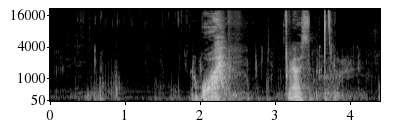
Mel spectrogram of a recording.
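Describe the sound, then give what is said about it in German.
A gulp of a drink taken during a tasting, with quiet slurping and swallowing noises followed by a couple of short breathy bursts. “Ja, ja, komm, wir knüppeln uns mal so einen Schluck rein.”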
